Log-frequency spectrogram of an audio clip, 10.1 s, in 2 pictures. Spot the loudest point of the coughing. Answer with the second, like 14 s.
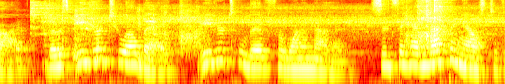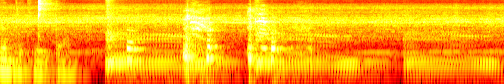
7 s.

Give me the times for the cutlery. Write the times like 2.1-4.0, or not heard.
0.0-2.2, 4.0-10.0.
